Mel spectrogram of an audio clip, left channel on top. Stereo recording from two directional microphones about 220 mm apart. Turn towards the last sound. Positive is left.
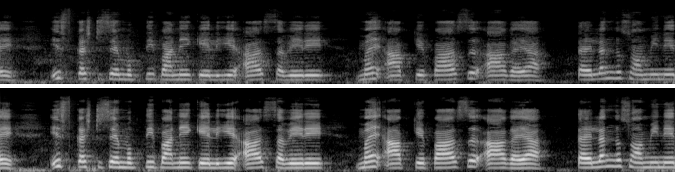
turn(degrees=-40)  # may be behind; listen again after turning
